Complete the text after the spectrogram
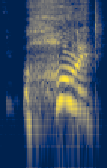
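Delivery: put-on high, loud sobbing girl. A narrator's reading. Lucy crying at the creakers, high and loud through sobs. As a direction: wail it out through tears. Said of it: "Lucy sobbed".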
